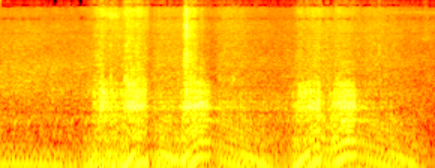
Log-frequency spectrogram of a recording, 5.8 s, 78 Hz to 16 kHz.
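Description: Two loud revving bursts from a GMC Sierra Denali/AT4 6.2L V8 through a modified straight-pipe or muffler-delete exhaust, each surge rising and falling over a deep steady idle rumble, close up with no talking.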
